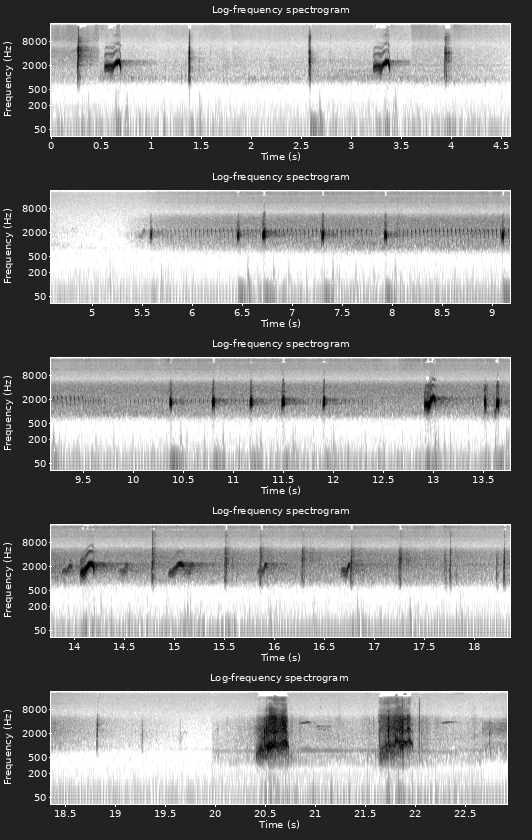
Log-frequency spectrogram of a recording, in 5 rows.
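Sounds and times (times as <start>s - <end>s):
European nightjar Caprimulgus europaeus short chirping notes: 5.4s - 18.2s, 20.3s - 22.9s.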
